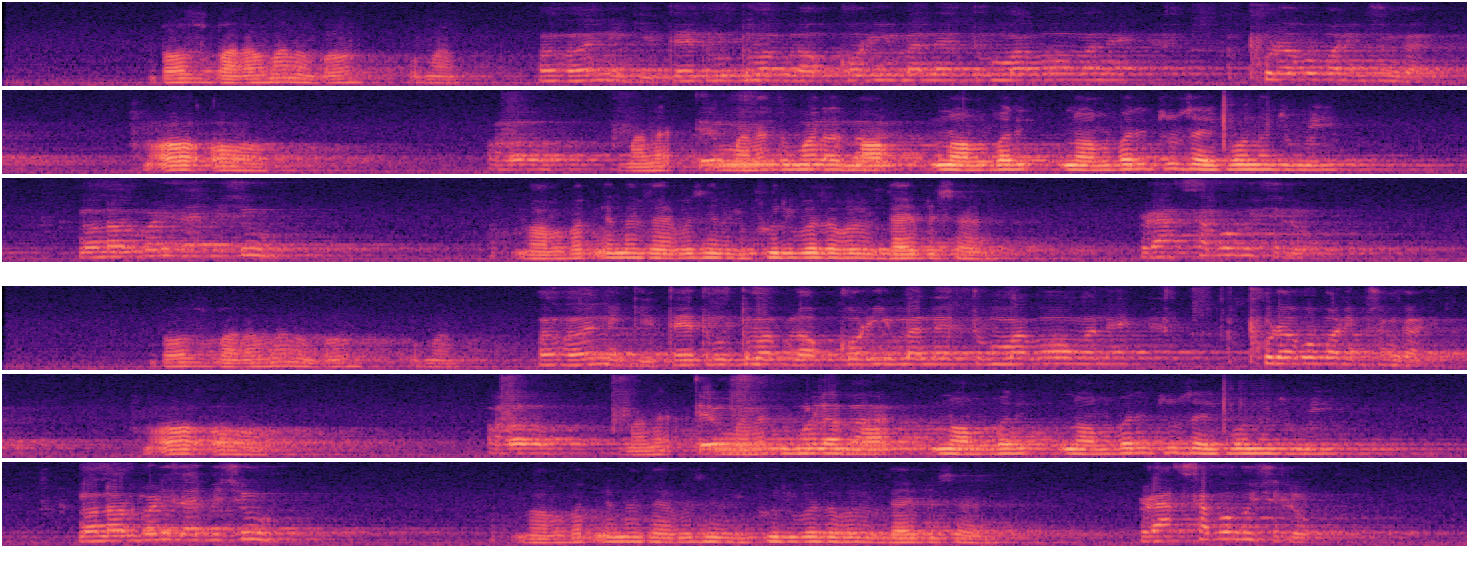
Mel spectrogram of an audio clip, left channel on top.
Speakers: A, on the left; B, on the right.
A: দহ বাৰ মান হ'ব, অকমান
B: অ হয় নেকি এ তোমাক লগ কৰি মানে তোমাকো মানে ফুৰাব পাৰিমচোন গাড়ী
A: অ' অ'।
B: অ'।
A: মানে
B: তেও
A: মানে তোমাৰ
B: ওলাবা
A: ন নলবাৰীত, নলবাৰীতো যাই পোৱা নাই তুমি?
B: ন নলবাৰী যাই পাইছোঁ।
A: নলবাতী এনে যাই পাইছা নেকি ফুৰিব যাব যাই পাইছা
B: ৰাস চাব গৈছিলো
